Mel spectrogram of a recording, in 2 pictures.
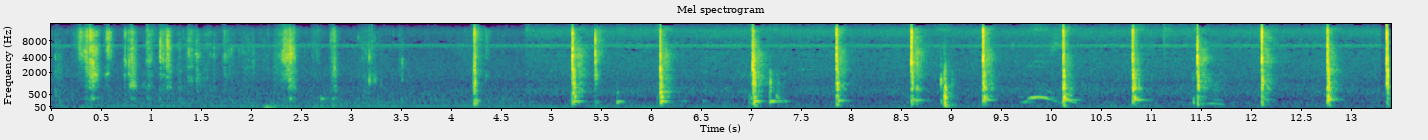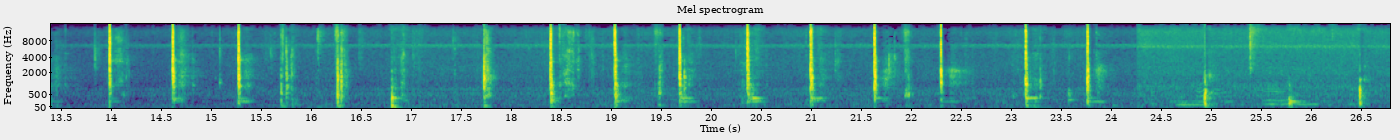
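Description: A machete chopping into a green bamboo pole resting on a log: a long run of sharp, separate strikes, about three every two seconds.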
